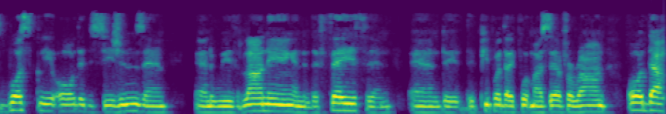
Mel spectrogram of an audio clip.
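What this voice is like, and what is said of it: Rwandan accent. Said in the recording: “being, you know, Rwandan, having an accent”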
